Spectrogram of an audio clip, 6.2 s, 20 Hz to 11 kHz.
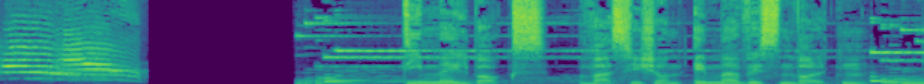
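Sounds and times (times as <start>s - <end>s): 
cat meowing: 0.0s - 1.0s
speech: 2.0s - 6.1s.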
